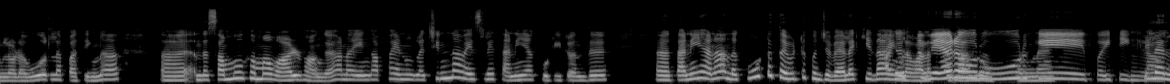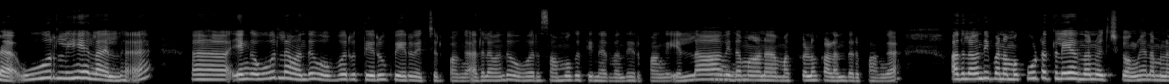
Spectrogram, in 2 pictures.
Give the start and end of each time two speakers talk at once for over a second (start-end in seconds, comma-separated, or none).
8.9-10.5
